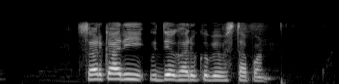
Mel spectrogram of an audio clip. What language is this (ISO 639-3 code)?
nep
